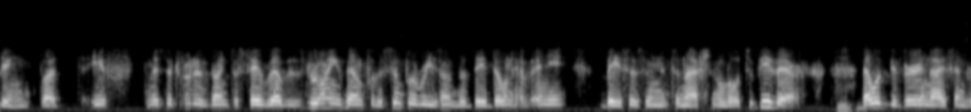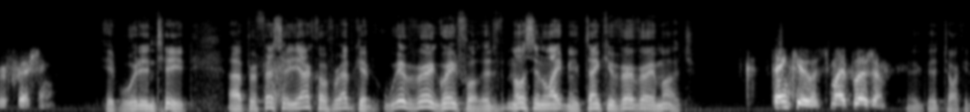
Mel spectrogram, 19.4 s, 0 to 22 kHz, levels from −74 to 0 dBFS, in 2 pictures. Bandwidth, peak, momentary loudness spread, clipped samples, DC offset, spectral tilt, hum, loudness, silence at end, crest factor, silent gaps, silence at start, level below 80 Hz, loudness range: 13.5 kHz; -4 dBFS; 13 LU; under 0.1%; under 0.1%; -5.5 dB/octave; none; -21 LUFS; 0 s; 18 dB; none; 0 s; -60 dBFS; 3 LU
